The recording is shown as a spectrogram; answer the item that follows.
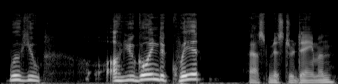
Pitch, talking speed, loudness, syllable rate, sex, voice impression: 155 Hz, 160 wpm, -19 LUFS, 6.3 syllables/s, male, masculine, adult-like, tensed, powerful, clear, fluent, slightly raspy, intellectual, wild, lively, slightly strict, slightly sharp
